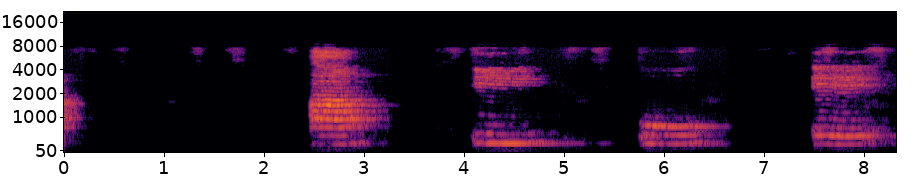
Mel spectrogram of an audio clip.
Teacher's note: जिनके उच्चारण में ध्वनि केवल मुख से निकले उसे निरोनुनासिक स्वर कहते हैं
